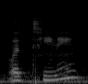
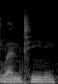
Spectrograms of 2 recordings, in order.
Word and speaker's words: Lentini: Latini? Is that how you say it? Latini? Jen Latini. I think it's Lentini. Lentini. Makes me think of like lentils.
